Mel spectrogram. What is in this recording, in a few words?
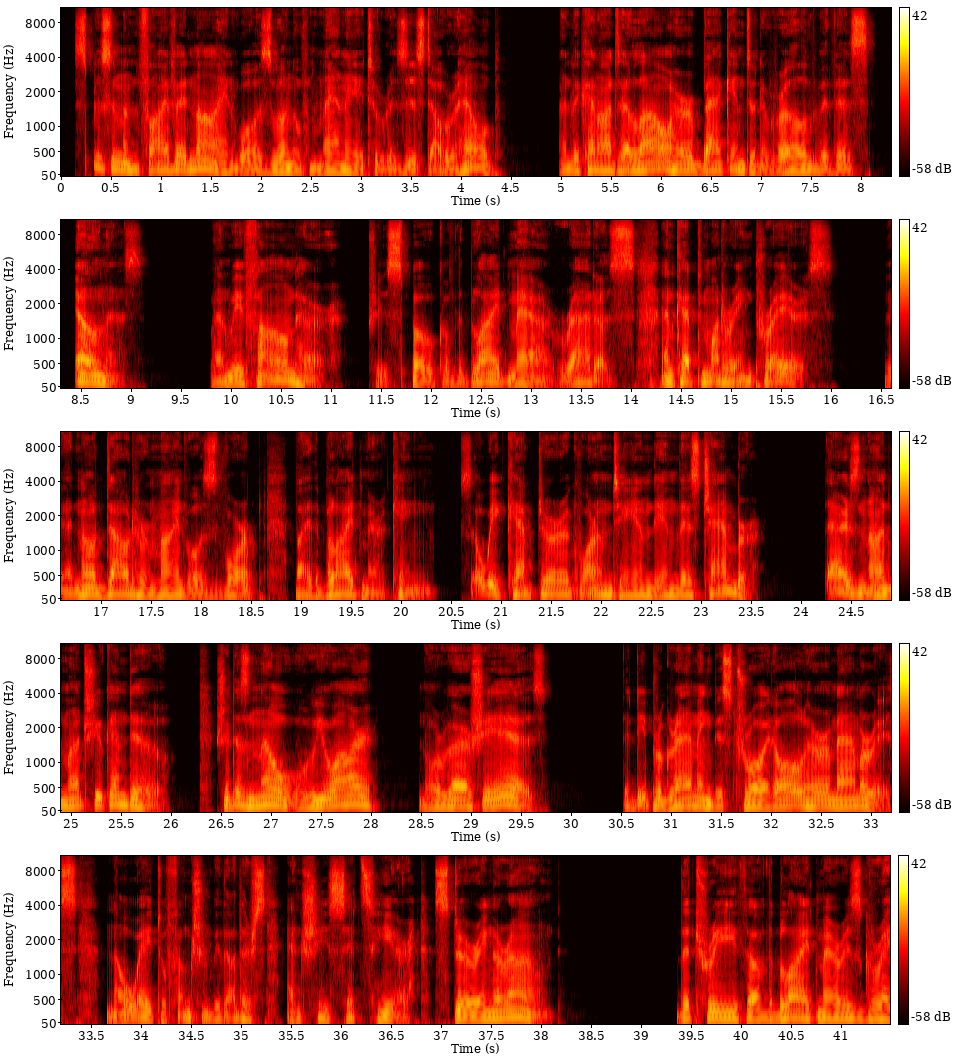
narrator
